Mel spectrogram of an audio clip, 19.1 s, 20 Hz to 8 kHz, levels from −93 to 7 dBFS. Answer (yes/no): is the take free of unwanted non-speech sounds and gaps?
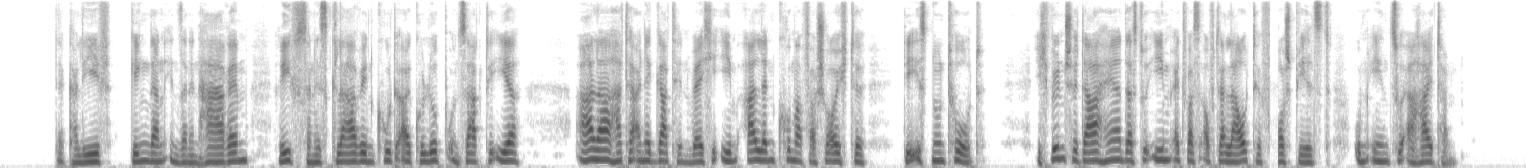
no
